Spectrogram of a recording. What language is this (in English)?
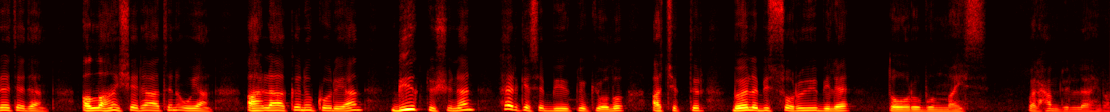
Turkish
